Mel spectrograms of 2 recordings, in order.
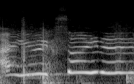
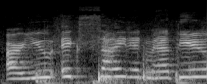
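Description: First: Very high, sing-song excited question. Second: Excited. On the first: Repeats question to child, higher. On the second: Asks child before concert. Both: Real, not acted.

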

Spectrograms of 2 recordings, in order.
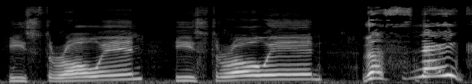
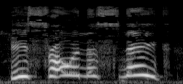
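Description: First: Slow, stretched build to louder ending; suspenseful reveal. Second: High, loud amazed announcement; excited exclamation. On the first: Reader reveals the elephant's idea, slow building suspense. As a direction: draw out "throwing", then lift the surprise. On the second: Reader repeats the big reveal to children, high loud amazement. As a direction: proclaim it high, stretching the words. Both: A narrator's reading.

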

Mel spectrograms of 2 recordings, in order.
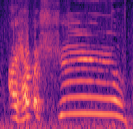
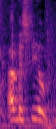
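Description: First: High, slow drawn-out shout. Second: Said in the usual way. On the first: Real, not acted. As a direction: shout it out, stretched. Repeated, louder, slow.

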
